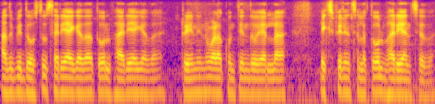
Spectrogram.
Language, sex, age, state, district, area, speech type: Kannada, male, 18-30, Karnataka, Bidar, urban, spontaneous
